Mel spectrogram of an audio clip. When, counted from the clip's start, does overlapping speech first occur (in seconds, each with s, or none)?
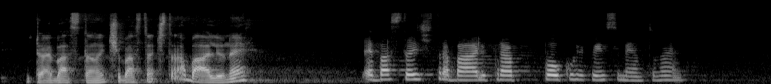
none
